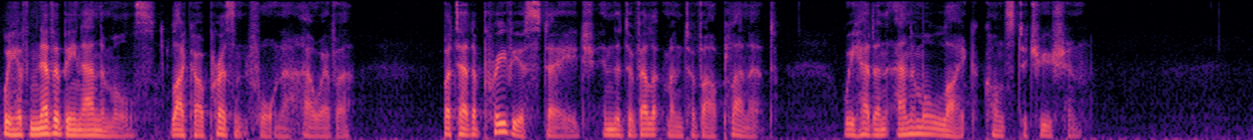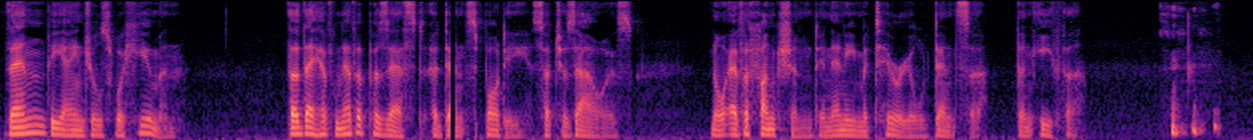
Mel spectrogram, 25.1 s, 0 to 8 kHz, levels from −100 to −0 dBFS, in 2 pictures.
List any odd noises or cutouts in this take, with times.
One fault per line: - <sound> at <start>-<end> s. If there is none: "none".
- dropout at 17.0-17.1 s
- laugh at 24.1-24.8 s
